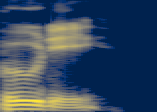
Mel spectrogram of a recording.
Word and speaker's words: Boutte: Oh, let's let's hit one more player, Boutte. Like he's big time polarizing. We talked about it. – Let's off. hit him in the Boutte. – Uh, actually, apparently, it's pronounced booty.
